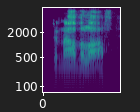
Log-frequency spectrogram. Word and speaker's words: Konovalov: Konovalov.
